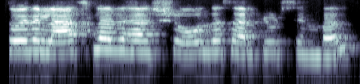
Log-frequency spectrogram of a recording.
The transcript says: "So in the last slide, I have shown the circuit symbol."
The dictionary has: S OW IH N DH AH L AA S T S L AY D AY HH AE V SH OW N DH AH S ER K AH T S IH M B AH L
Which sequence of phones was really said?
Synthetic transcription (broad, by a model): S OW IH N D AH L AA S T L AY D HH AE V SH OW N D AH S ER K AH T S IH M B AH L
